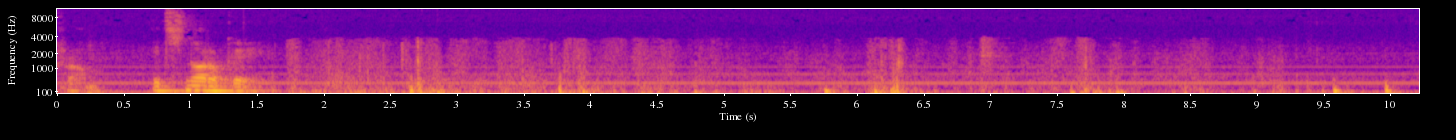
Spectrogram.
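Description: Small glass vials clink softly as a hand touches them.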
